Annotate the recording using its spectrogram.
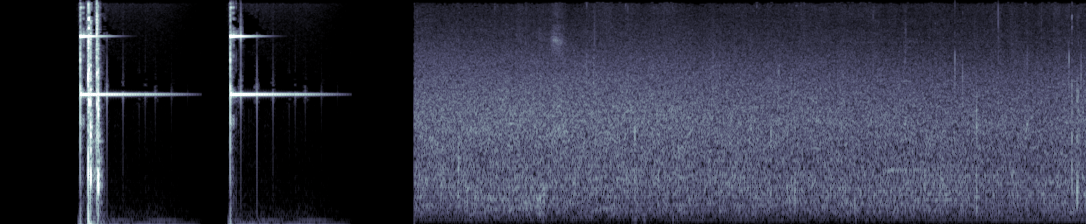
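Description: Two bell-like dings about a second and a half apart, each a clear high tone that rings out for about a second: a subscribe-button and notification-bell sound effect. From about four seconds in, a steady even hiss of room ambience follows.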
